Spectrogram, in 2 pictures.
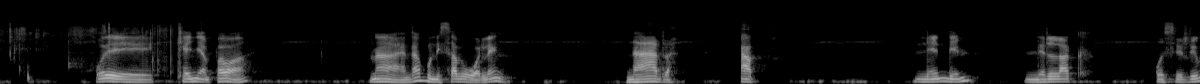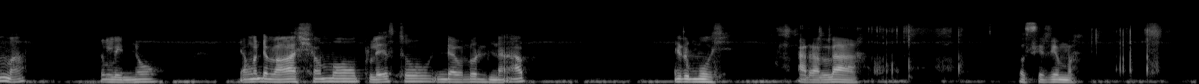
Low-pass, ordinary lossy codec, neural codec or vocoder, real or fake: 7.2 kHz; none; codec, 16 kHz, 4 kbps, X-Codec, HuBERT features, trained on general audio; fake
